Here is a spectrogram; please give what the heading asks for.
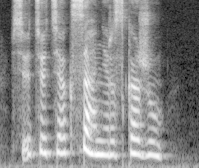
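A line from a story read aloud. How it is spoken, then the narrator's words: Sobbing mumble. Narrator (Russian): Настя, всхлипывая и бормоча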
